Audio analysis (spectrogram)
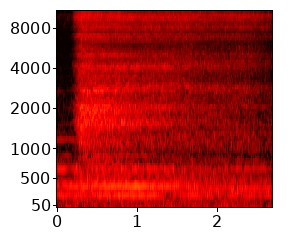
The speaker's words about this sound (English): when you breathe through your nose, you're using the diaphragm to breathe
